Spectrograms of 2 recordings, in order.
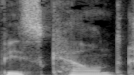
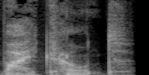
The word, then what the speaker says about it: Viscount: Und schließlich habe ich auch noch von einem Viscount gesprochen, ist natürlich der Viscount. Mhm.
